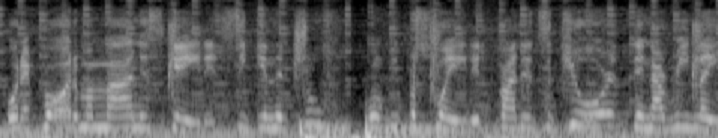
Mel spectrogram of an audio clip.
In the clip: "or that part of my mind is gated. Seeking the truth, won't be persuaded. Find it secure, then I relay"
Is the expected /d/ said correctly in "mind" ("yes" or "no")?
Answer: no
